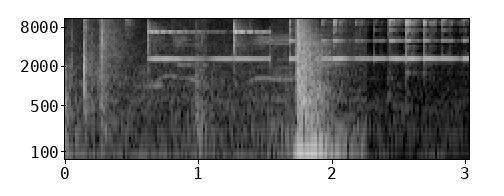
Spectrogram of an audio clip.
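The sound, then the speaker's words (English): A door shuts with a single heavy thump near the middle, preceded by faint rustling and a few small knocks, with a steady high tone lingering afterward. “Let's go, children. Out the door.”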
